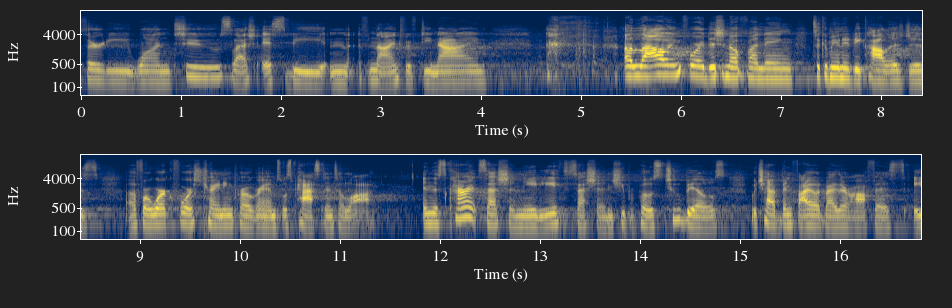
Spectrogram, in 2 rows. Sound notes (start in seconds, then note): 4.6 laughter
